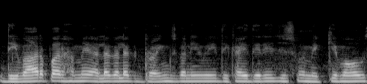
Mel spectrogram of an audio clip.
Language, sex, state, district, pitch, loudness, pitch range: Hindi, male, Bihar, Supaul, 145 Hz, -20 LUFS, 140-145 Hz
